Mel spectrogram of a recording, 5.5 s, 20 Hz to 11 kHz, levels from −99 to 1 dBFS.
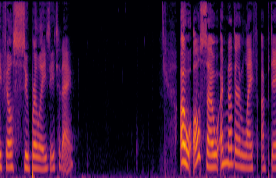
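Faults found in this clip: Nothing stood out on listening to the speech in this recording.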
